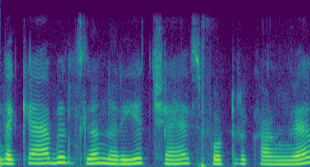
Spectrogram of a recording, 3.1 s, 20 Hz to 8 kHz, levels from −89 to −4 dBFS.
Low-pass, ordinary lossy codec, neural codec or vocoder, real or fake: 7.2 kHz; none; none; real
